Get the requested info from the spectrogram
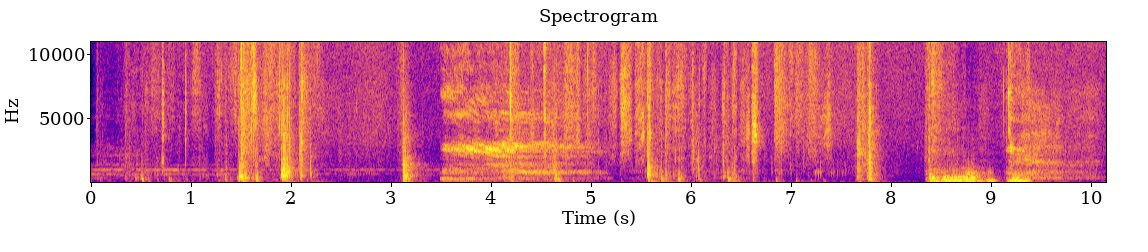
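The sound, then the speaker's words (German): Someone clears items off a chair so another person can sit: a series of irregular wooden knocks and thuds as objects are picked up and set down, with rustling and shuffling in between and a heavier clunk near the end. “Ich habe dir den Stuhl jetzt freigeräumt.”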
